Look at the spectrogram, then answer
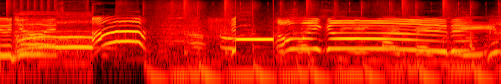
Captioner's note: girls gasping and exclaiming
